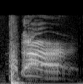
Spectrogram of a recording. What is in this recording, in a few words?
Germ Ouch; Close Combat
